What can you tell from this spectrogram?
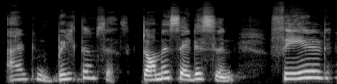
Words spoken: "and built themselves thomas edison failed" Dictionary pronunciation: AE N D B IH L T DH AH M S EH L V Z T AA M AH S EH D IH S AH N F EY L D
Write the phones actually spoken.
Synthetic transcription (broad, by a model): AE N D B IH L T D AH M S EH L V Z T AA M AH S EH D IH S AH N F EY L D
